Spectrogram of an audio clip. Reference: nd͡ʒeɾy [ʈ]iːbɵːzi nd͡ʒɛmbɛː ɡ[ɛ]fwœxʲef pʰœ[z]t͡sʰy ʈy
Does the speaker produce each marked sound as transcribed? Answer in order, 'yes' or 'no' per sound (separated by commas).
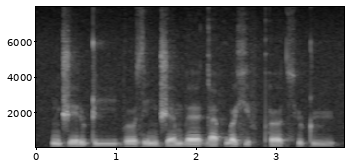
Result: yes, no, no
